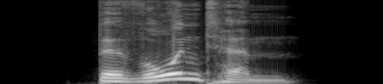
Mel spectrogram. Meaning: strong dative masculine/neuter singular of bewohnt
- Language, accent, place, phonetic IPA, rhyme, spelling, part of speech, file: German, Germany, Berlin, [bəˈvoːntəm], -oːntəm, bewohntem, adjective, De-bewohntem.ogg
